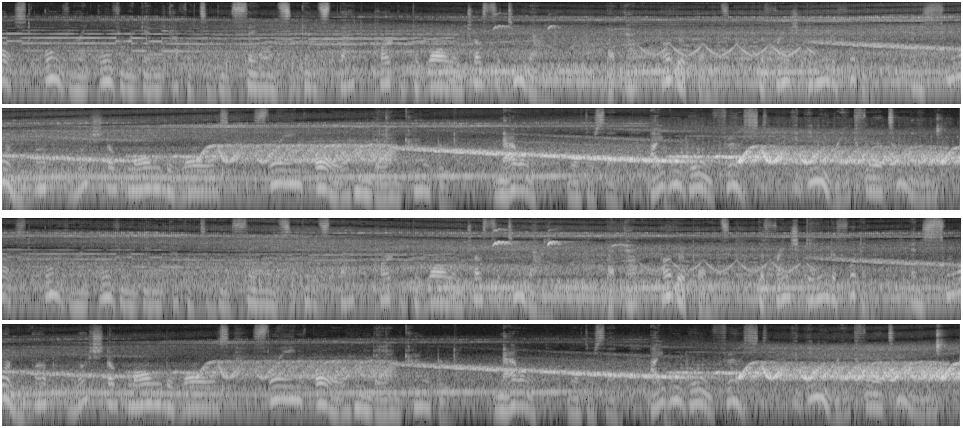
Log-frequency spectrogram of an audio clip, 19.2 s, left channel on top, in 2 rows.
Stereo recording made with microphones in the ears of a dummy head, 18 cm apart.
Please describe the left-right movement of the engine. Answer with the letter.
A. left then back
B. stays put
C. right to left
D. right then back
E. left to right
C.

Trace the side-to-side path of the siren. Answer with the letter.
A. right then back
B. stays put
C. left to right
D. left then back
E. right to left
C.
